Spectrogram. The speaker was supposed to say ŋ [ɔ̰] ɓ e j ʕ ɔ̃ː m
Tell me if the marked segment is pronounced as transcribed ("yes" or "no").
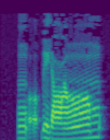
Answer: yes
